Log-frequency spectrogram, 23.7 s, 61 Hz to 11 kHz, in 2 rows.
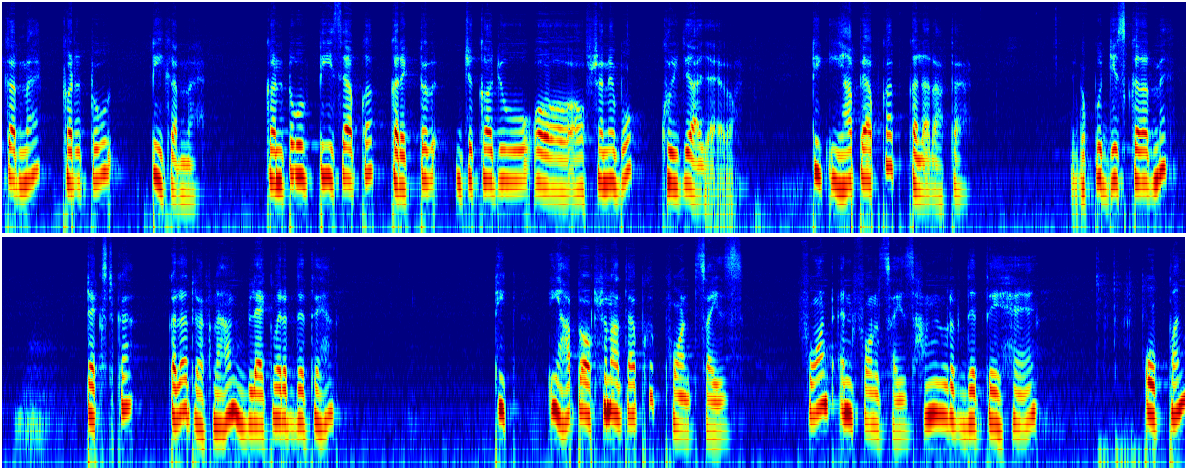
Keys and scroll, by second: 0.2 ctrl+a, 0.8 ctrl+t.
